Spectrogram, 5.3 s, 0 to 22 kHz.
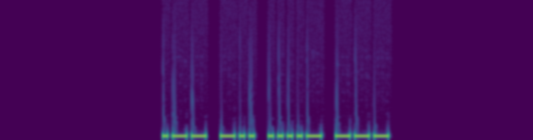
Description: Morse code, heard as a keyed tone, about 25 wpm, 700 Hz. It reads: WD4O
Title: USA Call Signs - 4 Characters - Repeated 3x - 25wpm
